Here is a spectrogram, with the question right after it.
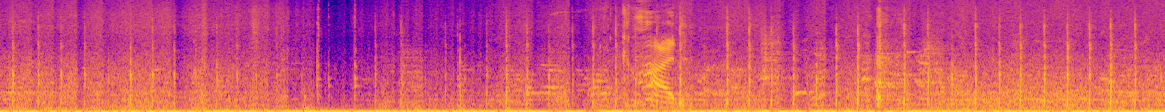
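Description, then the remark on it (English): A man strikes his own forehead with a hammer over and over in a bone-smashing stunt, producing a rapid, steady series of sharp, loud knocks while people talk throughout. “Literally hammering in his forehead.”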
